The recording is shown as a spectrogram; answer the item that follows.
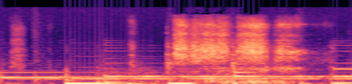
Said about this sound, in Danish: kan du ikke lige prøve at tage den blyant, der ligger foran dig, og tegne en streg på det der stykke papir? Ja.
